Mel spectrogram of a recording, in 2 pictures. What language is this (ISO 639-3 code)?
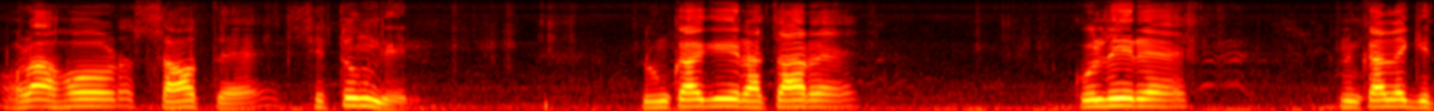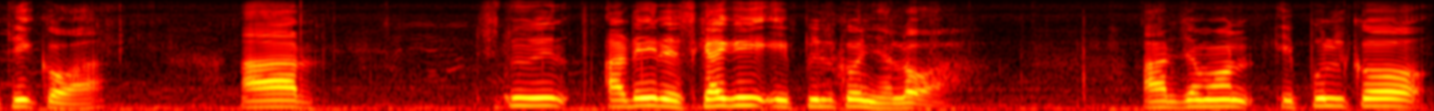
sat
